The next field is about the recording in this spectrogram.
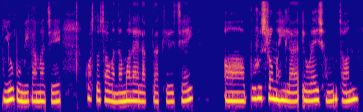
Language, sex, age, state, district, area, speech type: Nepali, female, 18-30, West Bengal, Darjeeling, rural, spontaneous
